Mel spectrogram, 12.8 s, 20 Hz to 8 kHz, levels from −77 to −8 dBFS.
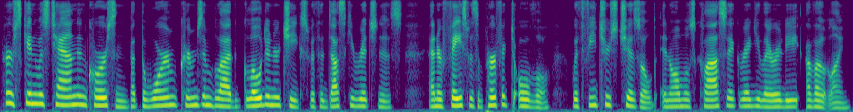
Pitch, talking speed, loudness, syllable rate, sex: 185 Hz, 165 wpm, -18 LUFS, 4.8 syllables/s, female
